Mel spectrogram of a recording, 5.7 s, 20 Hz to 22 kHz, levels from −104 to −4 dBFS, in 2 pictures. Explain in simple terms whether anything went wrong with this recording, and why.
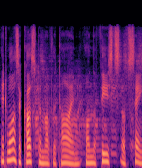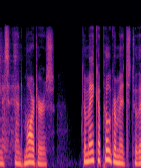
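From 0.64 to 3.27 s there's feedback echo between two devices: a second device replays the sound, the first mic catches it, and it returns faintly about every sixth of a second.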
